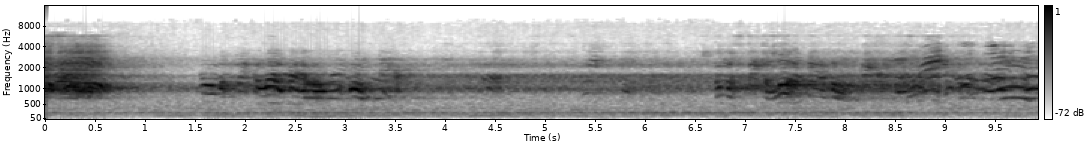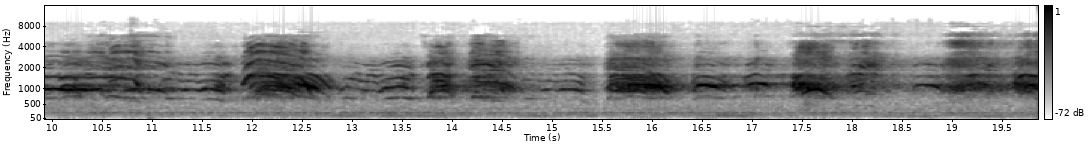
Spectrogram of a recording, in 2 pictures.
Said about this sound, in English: Hundreds protest in Grand Rapids in response to fatal police shooting.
